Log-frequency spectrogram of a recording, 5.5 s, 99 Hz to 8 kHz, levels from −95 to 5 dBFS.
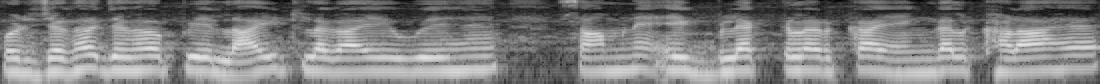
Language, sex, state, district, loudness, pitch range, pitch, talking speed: Hindi, male, Jharkhand, Deoghar, -14 LUFS, 195-210 Hz, 205 Hz, 175 wpm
